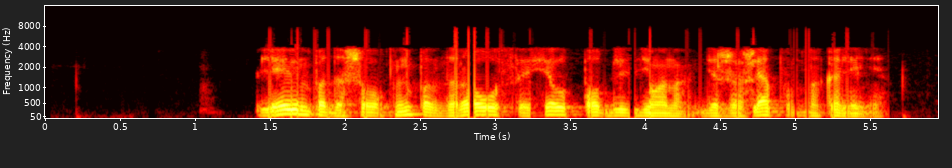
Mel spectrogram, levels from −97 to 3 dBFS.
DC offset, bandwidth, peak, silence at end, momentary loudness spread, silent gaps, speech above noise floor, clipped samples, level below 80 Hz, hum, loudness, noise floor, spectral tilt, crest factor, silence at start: under 0.1%; 7.4 kHz; -4 dBFS; 0.35 s; 10 LU; none; 49 dB; under 0.1%; -38 dBFS; none; -20 LUFS; -68 dBFS; -8.5 dB/octave; 18 dB; 1.4 s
